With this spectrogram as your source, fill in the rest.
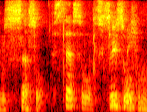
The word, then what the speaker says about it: Cecil: His name was Cecil.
